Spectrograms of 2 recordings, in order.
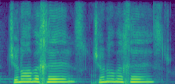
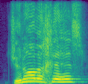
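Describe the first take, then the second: First: Softer and softer echoing call; fading cave echo. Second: High loud call across a cave. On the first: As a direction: let the name echo away. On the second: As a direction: call his name into the dark. Calling out, echo in cave. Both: Acted.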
